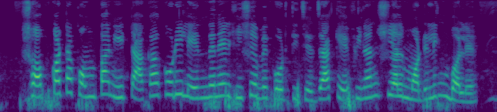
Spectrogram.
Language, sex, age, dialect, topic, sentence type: Bengali, female, 18-24, Western, banking, statement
